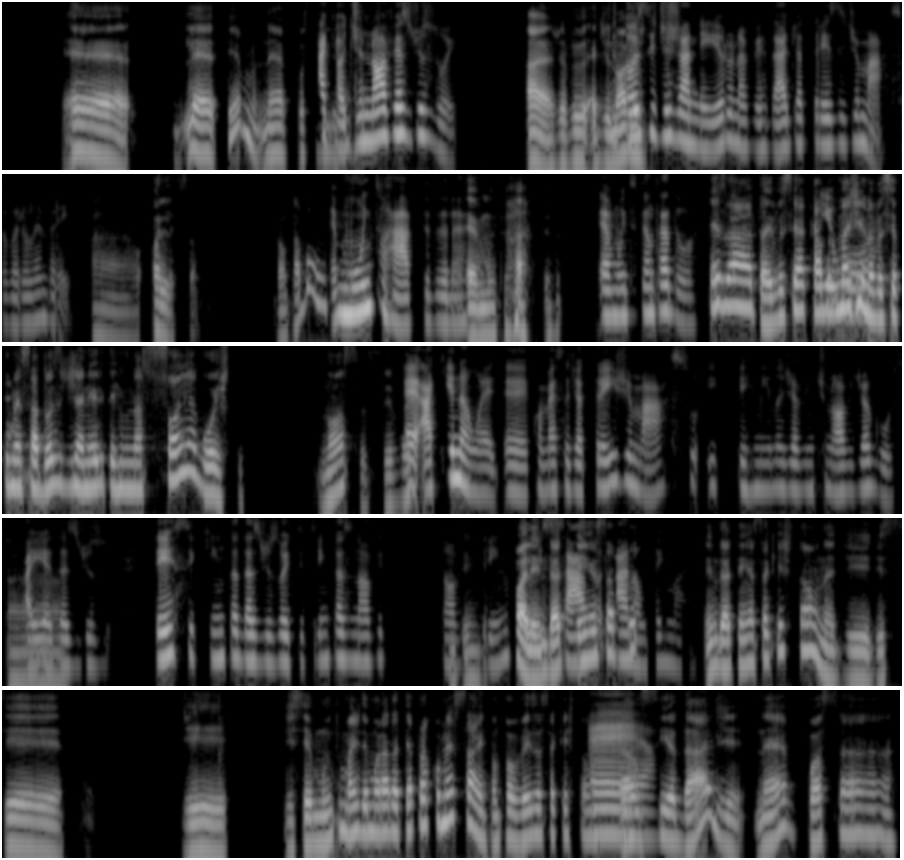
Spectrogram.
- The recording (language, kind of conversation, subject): Portuguese, advice, Como posso decidir qual objetivo devo seguir primeiro?
- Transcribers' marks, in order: other background noise; laughing while speaking: "rápido"; tapping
